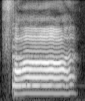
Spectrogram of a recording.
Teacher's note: I'd like it to have one syllable with just a little tuck at the end.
